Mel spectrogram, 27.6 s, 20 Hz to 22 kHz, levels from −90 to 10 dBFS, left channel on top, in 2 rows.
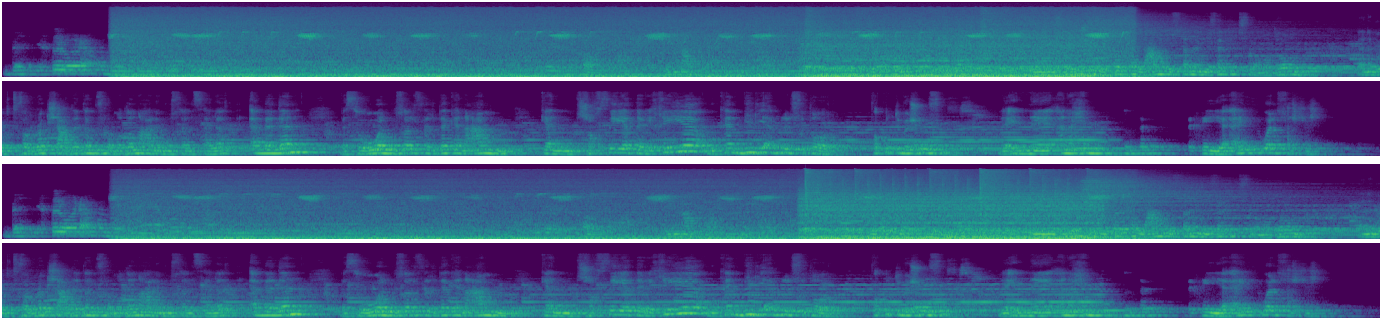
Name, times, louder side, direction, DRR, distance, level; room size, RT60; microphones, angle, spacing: voice 1, 0.0-2.6 3.4-3.6 5.2-5.7 22.9-23.7, right 1 dB, 35° right, -1 dB, 0.5 m, -36 dB
sound 1, 1.1-11.4, left 1 dB, 60° left, 0.7 m, -26 dB
voice 2, 5.8-6.3 6.6-7.9 8.5-9.8 10.2-13.1 13.5-16.9 17.1-18.9 19.2-22.1 22.5-23.1 23.7-25.3 25.6-26.9, right 1 dB, 15° left, -1 dB, 1.0 m, -26 dB
sound 2, 7.9-24.8, equal, 80° right, 0.8 m, -26 dB
7.4 x 2.8 x 2.3 m, 0.98 s
head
